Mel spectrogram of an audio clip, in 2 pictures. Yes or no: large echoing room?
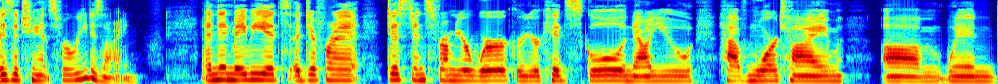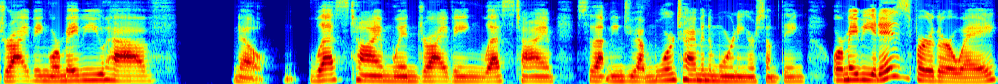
no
